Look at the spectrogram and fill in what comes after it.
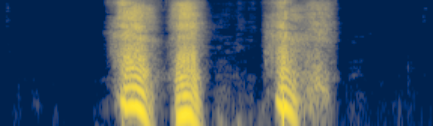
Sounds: Sniff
